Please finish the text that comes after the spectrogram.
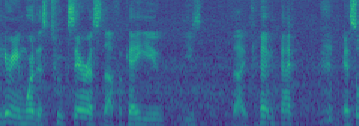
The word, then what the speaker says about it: Tuxera: happy hour afterwards and the one guy pronounced it tuera but then the other guy went on to tell me it was named after tux from Linux and that's definitely tux so I don't want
